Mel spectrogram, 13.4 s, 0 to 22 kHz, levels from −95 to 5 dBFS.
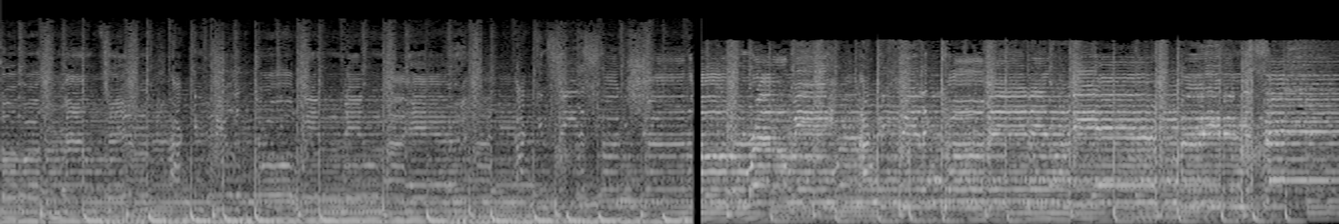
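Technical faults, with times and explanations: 6.91–13.40 s, input switched to a poorer device: after an 80 ms gap the sound loses everything above 10.5 kHz, shifts level somewhat, and gains a new noise floor, likely a changed microphone rather than simple filtering.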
